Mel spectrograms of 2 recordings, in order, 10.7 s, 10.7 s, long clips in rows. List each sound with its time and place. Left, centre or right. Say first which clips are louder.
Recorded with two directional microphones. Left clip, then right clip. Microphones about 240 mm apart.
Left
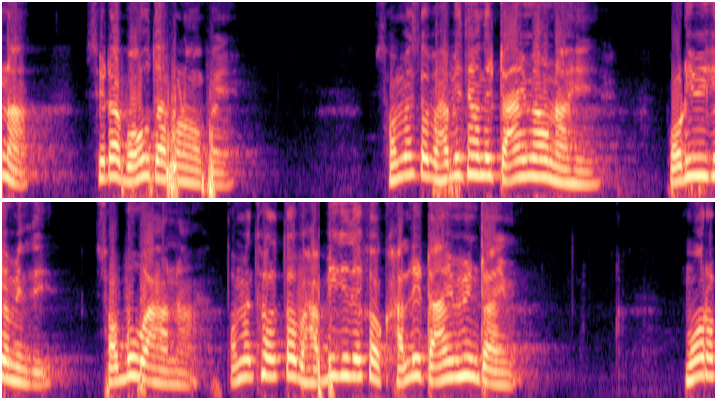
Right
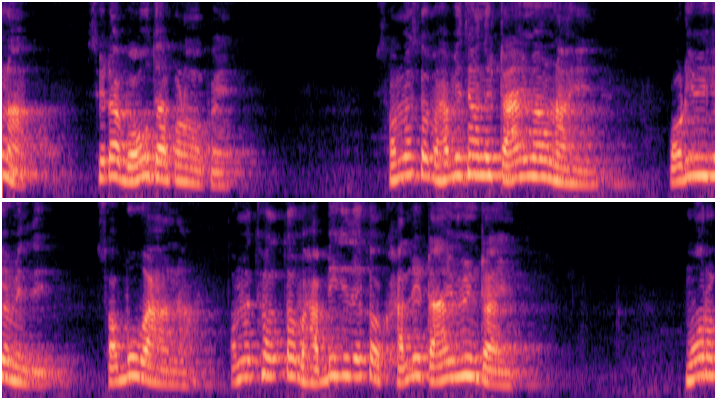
0.6 s a woman's voice: left 12 dB; left
2.8 s a woman's voice: left 13 dB; left
10.4 s a man's voice: left 14 dB; left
